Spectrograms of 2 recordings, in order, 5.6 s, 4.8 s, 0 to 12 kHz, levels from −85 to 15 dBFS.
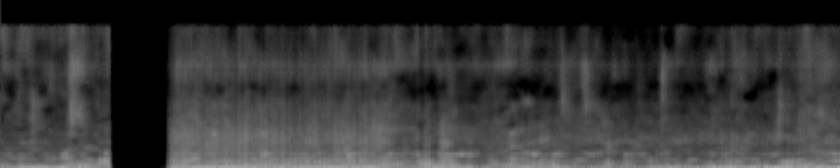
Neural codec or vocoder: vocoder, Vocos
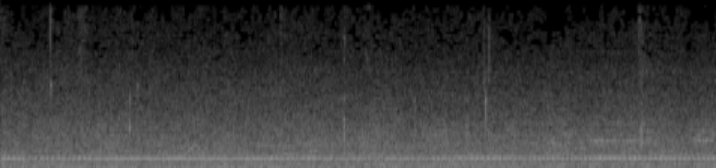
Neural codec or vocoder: none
